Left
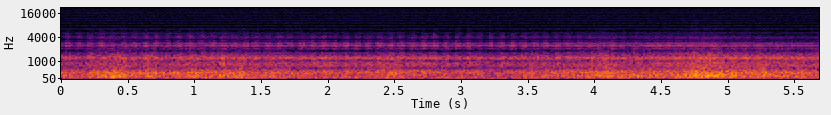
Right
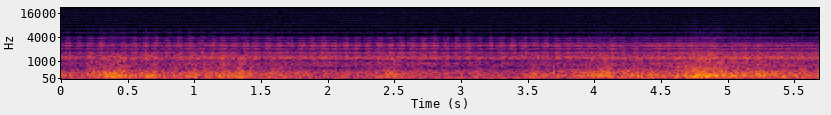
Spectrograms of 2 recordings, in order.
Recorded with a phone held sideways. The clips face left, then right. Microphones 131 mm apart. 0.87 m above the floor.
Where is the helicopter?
25° left (ahead or behind).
